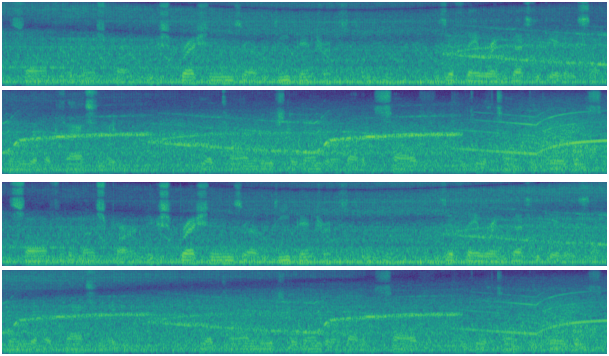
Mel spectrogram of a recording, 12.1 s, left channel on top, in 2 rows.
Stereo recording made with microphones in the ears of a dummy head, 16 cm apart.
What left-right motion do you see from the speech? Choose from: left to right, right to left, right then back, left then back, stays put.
right to left.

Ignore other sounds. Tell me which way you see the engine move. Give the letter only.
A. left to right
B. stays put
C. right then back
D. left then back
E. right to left
A.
